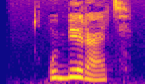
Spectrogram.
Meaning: 1. to remove, to take away 2. to strike (nautical) 3. to clean up, to tidy, to tidy up 4. to put away 5. to clear, to clear up, to clear out 6. to deck out 7. to decorate 8. to take in
- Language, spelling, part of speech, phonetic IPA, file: Russian, убирать, verb, [ʊbʲɪˈratʲ], Ru-убирать.ogg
